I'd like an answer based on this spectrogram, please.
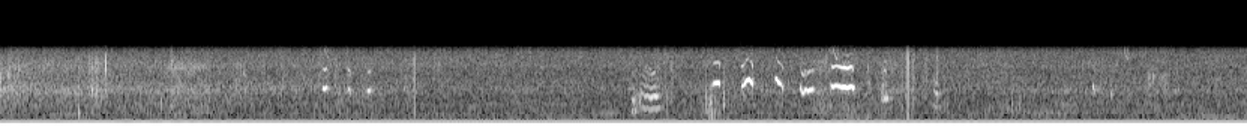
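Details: Five-week-old miniature schnauzer puppies of litter C from kennel Fruma Sidus, sired by Ch. Lancaster Androis out of Ch. Gwenn Girl Wild Rane. Thin high whimpers and squeaks come in a brief cluster midway, over a steady low hum.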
